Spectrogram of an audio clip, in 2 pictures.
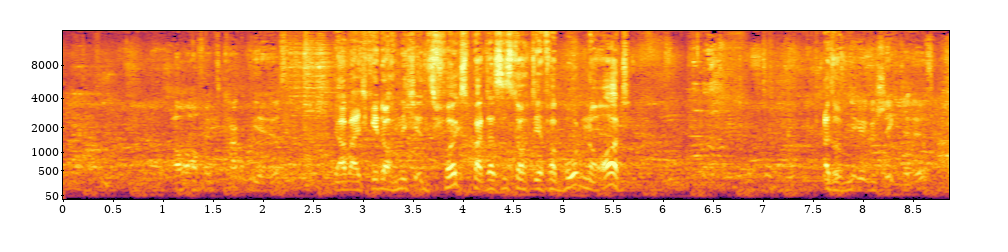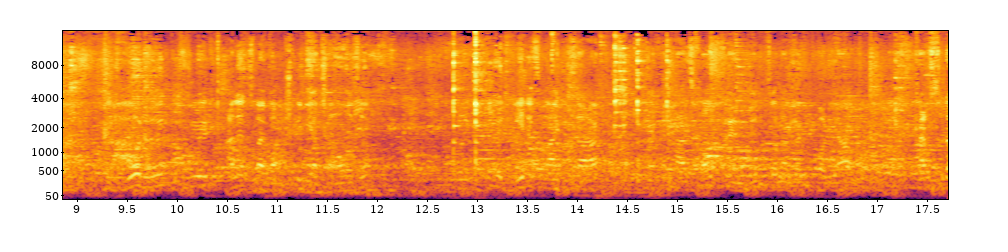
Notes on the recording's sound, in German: Die Aufnahme fand live in der Astra Brauerei auf der Reeperbahn statt. Die Aufnahme fand live in der Astra Brauerei auf der Reeperbahn statt.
